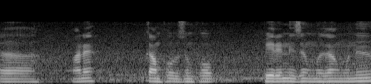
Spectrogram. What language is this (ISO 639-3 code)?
brx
